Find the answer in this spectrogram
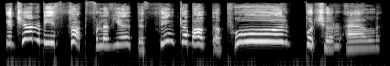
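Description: Narrator doing a very high sarcastic female animal. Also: very animated, a little slow, a bit bright, dry recording, exaggerated voice. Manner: sarcastic, folksy dialect.

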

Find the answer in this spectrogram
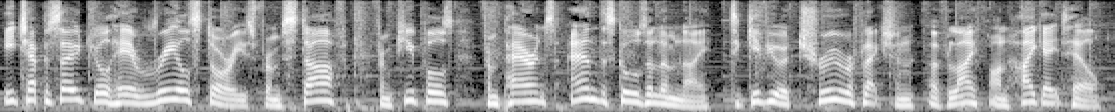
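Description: A man's voice: a little high, sing-song, normal speed, few pauses, a little mellow, faint music behind. A man reading a scripted podcast intro in an upbeat announcer style.

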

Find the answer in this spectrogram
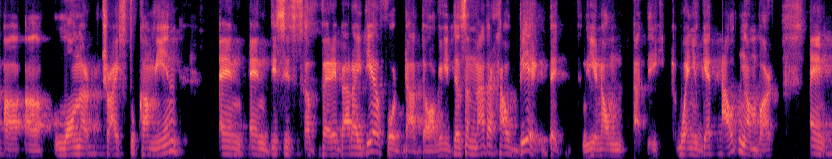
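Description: A man with a Bulgarian accent hosting a podcast interview, talking haltingly with many restarts as he searches for words. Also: medium pitch, fairly bright tone, rough recording. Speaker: podcast host, dog trainer. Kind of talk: conversational interview.

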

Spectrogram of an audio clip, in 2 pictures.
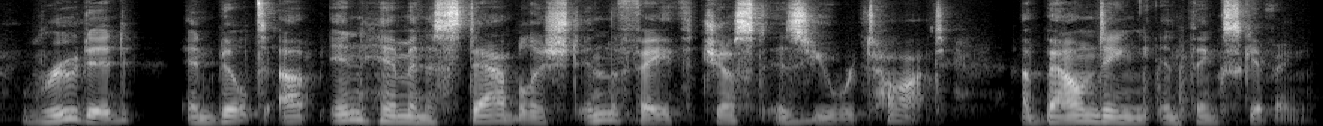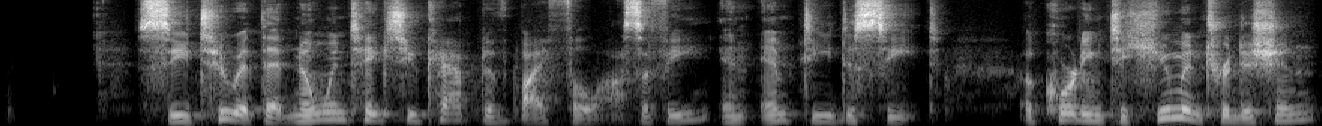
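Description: Guy cohosting a podcast, a bit husky, reads bible verses slow and earnest, some restarts. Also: mid-range voice. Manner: earnest, measured reading with restarts. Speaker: podcast co-host. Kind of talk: reading and explaining Bible verses.

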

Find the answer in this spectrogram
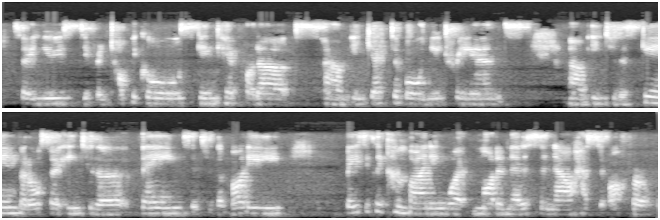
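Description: A middle-aged woman, a native Burmese speaker who grew up in Hong Kong and Australia, talking conversationally as an interview guest in a slightly Australian accent. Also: lowish voice. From born in Myanmar, grew up in Hong Kong and Australia. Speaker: guest, anti-aging physician. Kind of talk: conversational interview answers about own career. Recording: roomy echo, dull sound, faint noise.

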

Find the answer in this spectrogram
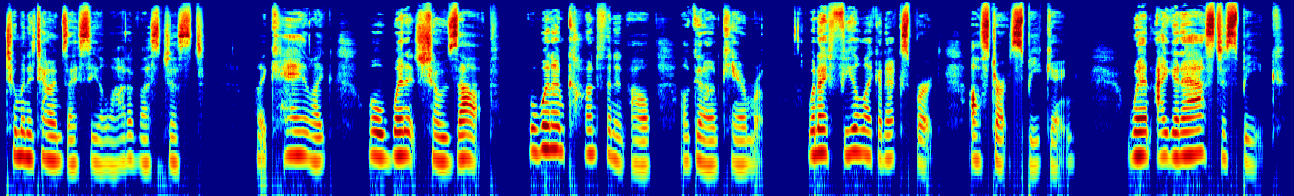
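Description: A woman's voice: mid-range voice, no room sound, studio quality. A middle-aged woman hosting a solo podcast as a coach, sounding nasal from a head cold, talking casually and encouragingly with lots of "like"s. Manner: casual, encouraging, many filler "like"s.

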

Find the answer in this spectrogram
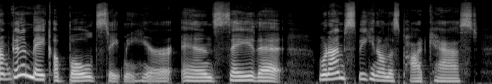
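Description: A woman hosts a faith podcast in an earnest, encouraging way, her voice nasal from a lingering head cold. There is a gravelly rasp under her somewhat low voice. The recording is close and dry, with no room sound. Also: no echo. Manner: earnest, encouraging, reads scripture aloud. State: getting over a head cold. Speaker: podcast host.

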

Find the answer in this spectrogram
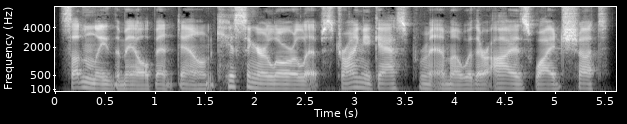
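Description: A man with a creaky voice reading a story aloud as scripted narration. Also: fairly low pitch, steady tone, normal speed, a bit bright. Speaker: story reader.

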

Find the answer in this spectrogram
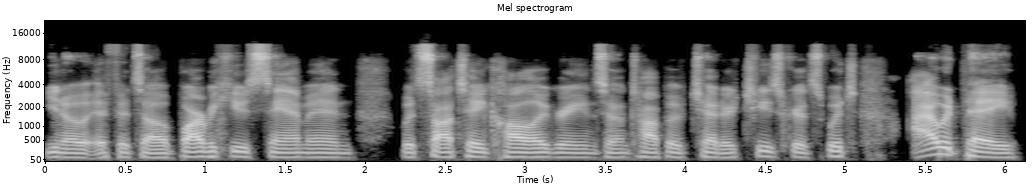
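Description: Low-voiced chef guy from boston, chatty and rambly, dead dry mic. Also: fairly even intonation, moderate pace, fairly bright tone, clear, resonant tone, dry recording. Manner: enthusiastic, rambling with restarts and fillers. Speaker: chef guest. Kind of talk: casual interview chat.

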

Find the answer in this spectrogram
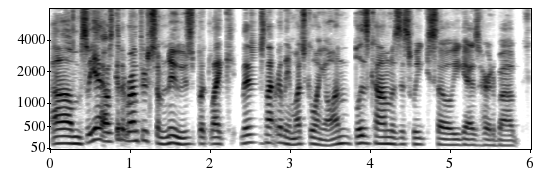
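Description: A man's voice: mid-range voice, fairly quick, no room sound, studio quality. A man hosting a casual gaming podcast, joking and bantering with friends. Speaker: podcast host.

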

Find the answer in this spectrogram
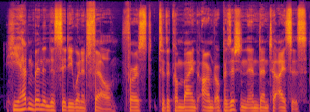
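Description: A man's voice: medium pitch, no room sound. Dry-sounding male podcast host. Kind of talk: interviewing and scripted narration.

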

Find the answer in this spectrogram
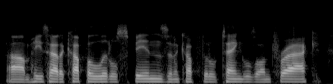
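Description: A man's voice: medium pitch, monotone, quick pace, clean tone, no echo, dull audio. A man, answering interview questions as a racing team owner in a hesitant way, full of fillers and restarts.

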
